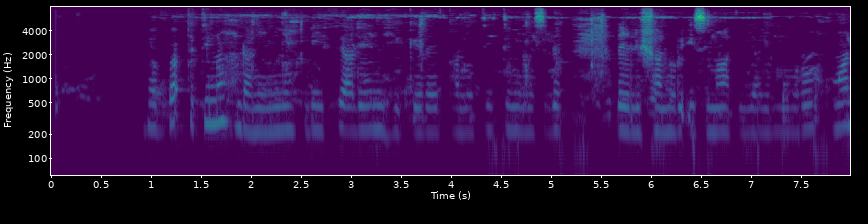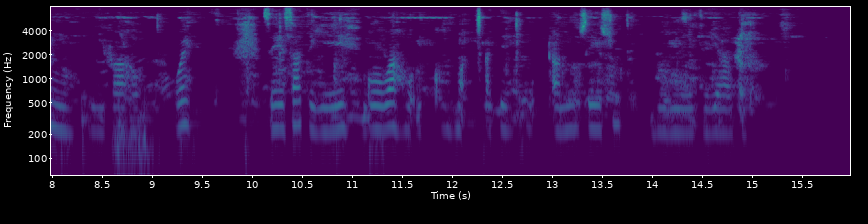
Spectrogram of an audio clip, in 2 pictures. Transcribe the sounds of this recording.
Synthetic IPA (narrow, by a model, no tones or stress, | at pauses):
bɐbːɐt̪ːɪt̪ːɪnɔd̪ɐnɪnːɛbiːfːɛɐleːnːɛɦɪɡːɛɾetːɐnːɔt̪ːɪt̪ːɪnɪnːɛsɪlɛleːlɪʃːɐnːɔɾɪʔɪsɪmaːt̪ɪjajɪmːɔɾɔmɐnːʊiːfaːɦɔwɛ | se̞ːsɐt̪ɛjeːɡɔwaɦɔʔɪkʰːɔmɐt͡ʃʼːɐt̪ɛwʊᶑʼɐnːɔse̞ːsʊt̪ɛ̥d̪umːeːt̪ɪjaːt̪ɛ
